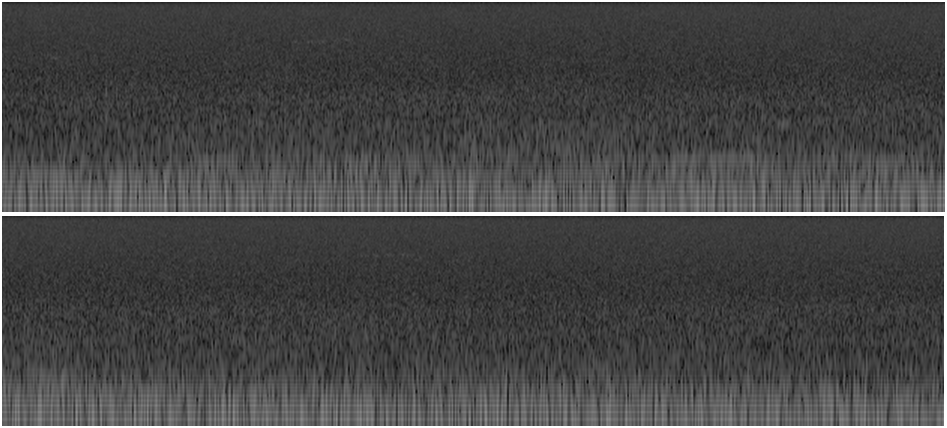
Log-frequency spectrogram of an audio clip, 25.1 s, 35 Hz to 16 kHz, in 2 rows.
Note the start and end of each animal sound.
3.7s-5.0s: Yellow-rumped Warbler (Setophaga coronata)
17.0s-18.4s: Yellow-rumped Warbler (Setophaga coronata)

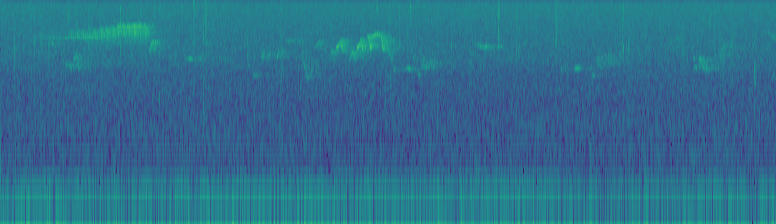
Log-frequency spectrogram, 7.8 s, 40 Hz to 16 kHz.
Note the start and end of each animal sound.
0.0s-7.8s: Red-eyed Vireo (Vireo olivaceus)
0.5s-1.6s: Northern Parula (Setophaga americana)
3.0s-4.0s: Magnolia Warbler (Setophaga magnolia)

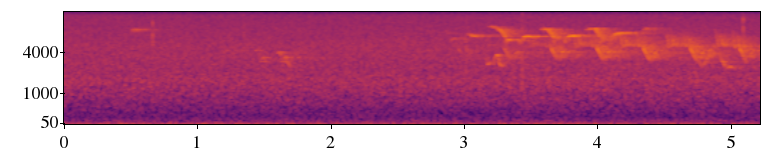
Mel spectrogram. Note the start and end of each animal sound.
0.0s-5.2s: Red-eyed Vireo (Vireo olivaceus)
2.9s-4.4s: Blackburnian Warbler (Setophaga fusca)
3.5s-5.2s: Ovenbird (Seiurus aurocapilla)

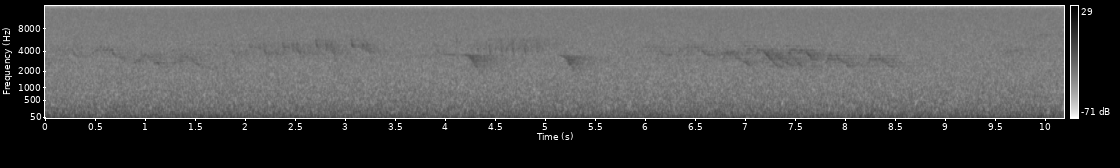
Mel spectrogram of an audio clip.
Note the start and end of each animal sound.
0.4s-1.8s: Veery (Catharus fuscescens)
1.8s-3.4s: Ovenbird (Seiurus aurocapilla)
3.8s-5.4s: Black-throated Blue Warbler (Setophaga caerulescens)
4.1s-4.7s: Veery (Catharus fuscescens)
5.1s-5.5s: Veery (Catharus fuscescens)
5.9s-8.6s: Veery (Catharus fuscescens)

